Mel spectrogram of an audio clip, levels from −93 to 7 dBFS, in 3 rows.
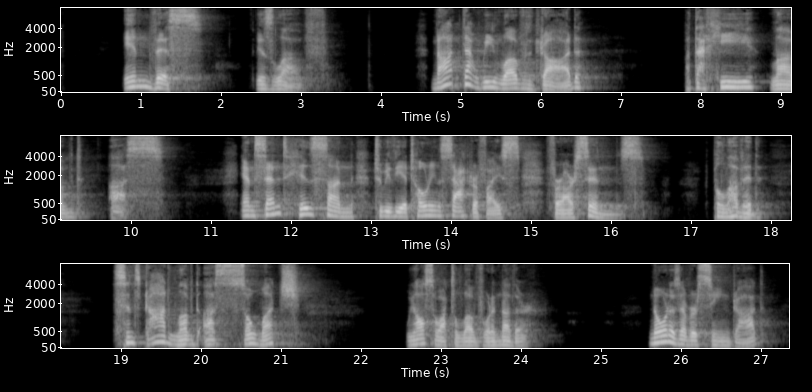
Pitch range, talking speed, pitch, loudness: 100-145 Hz, 100 wpm, 115 Hz, -20 LUFS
